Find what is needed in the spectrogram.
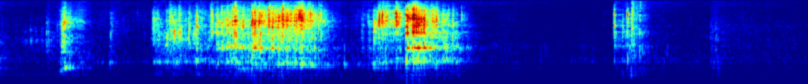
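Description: A small medicine package being opened and handled by hand: a few short bursts of crinkling and clicking, the longest lasting about a second, starting just under a second in.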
